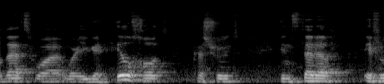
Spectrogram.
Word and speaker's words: Hilchot: put the two nouns together same thing with hilhot is the correct pronunciation we have and you you put them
